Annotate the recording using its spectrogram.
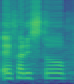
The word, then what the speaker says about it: Ευχαριστώ: Ευχαριστώ πάρα πολύ.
